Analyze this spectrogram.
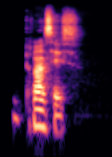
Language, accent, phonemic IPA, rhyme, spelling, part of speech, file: French, France, /pʁɛ̃.sɛs/, -ɛs, princesse, noun, LL-Q150 (fra)-princesse.wav
- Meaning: princess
